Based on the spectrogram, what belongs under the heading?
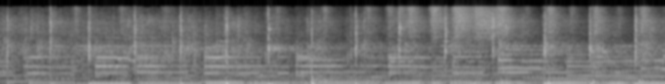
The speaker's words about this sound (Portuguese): Vamos declarar com amor, com fé? Vamos alegrar o coração? Então aplauda Jesus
